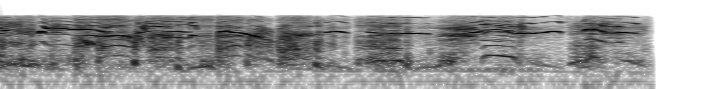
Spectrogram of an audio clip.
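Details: Two foxes fighting, with high, whining, squealing cries that bend up and down, overlapping harsh rasping, in dense bursts for about five seconds before cutting off abruptly.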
